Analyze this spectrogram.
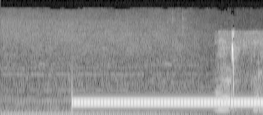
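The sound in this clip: A telephone tone sounds on an outgoing call: after a faint hiss, a single steady, pitched tone starts and holds unbroken to the end, with a brief burst of noise near the finish.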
